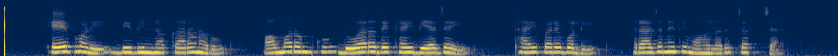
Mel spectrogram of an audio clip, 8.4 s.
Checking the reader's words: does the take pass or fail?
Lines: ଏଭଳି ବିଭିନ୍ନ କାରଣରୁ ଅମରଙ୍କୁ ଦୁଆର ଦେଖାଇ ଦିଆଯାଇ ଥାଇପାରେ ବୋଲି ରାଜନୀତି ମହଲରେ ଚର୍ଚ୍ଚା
pass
